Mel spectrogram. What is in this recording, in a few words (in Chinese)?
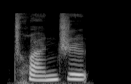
"船只", Chinese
